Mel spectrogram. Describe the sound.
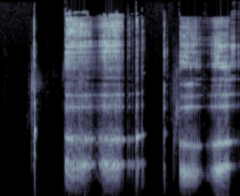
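A few drawn-out, rough, low burps, each lasting up to about half a second, separated by short gaps and preceded by a brief quick gulp; no words are spoken.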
